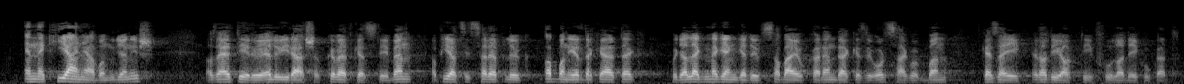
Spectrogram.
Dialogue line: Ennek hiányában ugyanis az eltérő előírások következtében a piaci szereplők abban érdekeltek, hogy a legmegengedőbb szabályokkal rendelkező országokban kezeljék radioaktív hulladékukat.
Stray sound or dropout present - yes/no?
no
